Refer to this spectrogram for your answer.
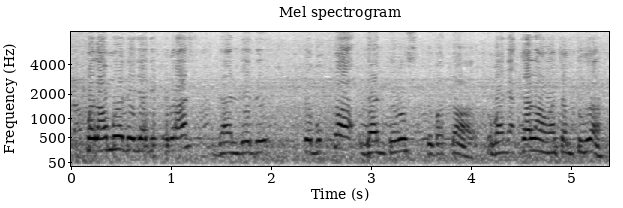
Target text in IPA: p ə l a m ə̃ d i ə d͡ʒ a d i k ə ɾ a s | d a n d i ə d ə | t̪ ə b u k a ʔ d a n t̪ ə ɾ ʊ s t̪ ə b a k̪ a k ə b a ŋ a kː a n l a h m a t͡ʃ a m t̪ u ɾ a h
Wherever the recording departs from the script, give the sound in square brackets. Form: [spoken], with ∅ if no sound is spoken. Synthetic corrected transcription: p ə l a m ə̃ d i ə d͡ʒ a d i k ə ɾ a s | d a n d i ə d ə | t̪ ə b u k a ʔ d a n t̪ ə ɾ ʊ s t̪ ə b a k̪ a k ə b a [ɲ] a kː a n l a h m a t͡ʃ a m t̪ u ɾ a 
